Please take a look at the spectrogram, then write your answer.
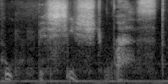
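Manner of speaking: whispered aside. Real, not acted. Whispering to mom about the stressed hairdresser. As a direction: breathe it under your breath. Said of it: "unvoiced whisper to mother".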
